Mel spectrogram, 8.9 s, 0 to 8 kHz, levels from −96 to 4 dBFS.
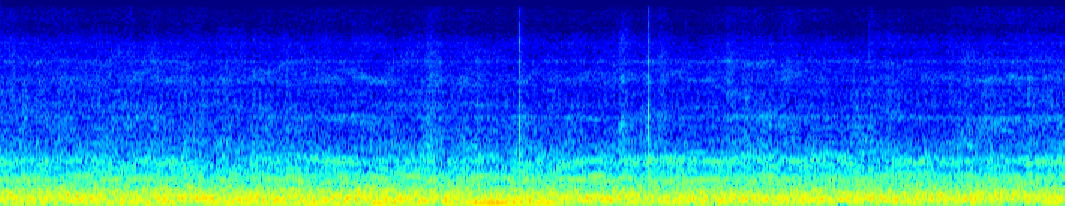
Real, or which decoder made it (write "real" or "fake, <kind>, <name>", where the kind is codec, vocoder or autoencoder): fake, autoencoder, DAC-VAE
